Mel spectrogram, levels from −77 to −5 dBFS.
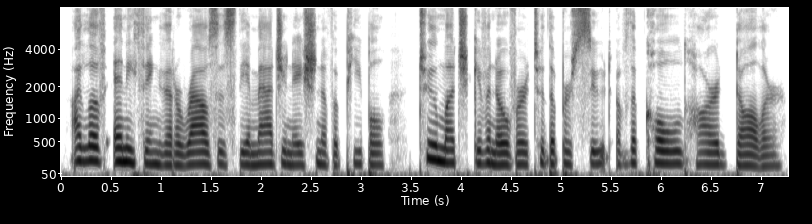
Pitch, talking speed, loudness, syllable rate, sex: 165 Hz, 180 wpm, -18 LUFS, 5.3 syllables/s, female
